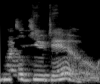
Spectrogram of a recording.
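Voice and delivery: plain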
